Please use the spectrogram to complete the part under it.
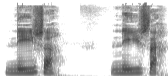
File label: "nesv", Muscogee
